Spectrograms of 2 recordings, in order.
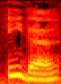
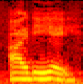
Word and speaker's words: Ida: Well, it's Ida in Italian, but... Oh, like Aida? Well, no, there is no A. It's just Ida. I-D-A.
